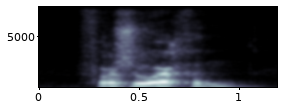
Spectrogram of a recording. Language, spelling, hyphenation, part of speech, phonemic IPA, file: Dutch, verzorgen, ver‧zor‧gen, verb, /vərˈzɔr.ɣə(n)/, Nl-verzorgen.ogg
- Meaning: 1. to take care of, to look after, to nurse 2. to provide (a service), to supply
